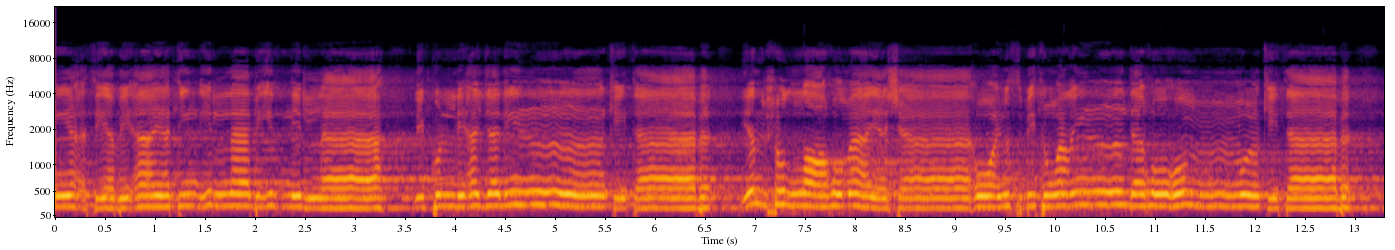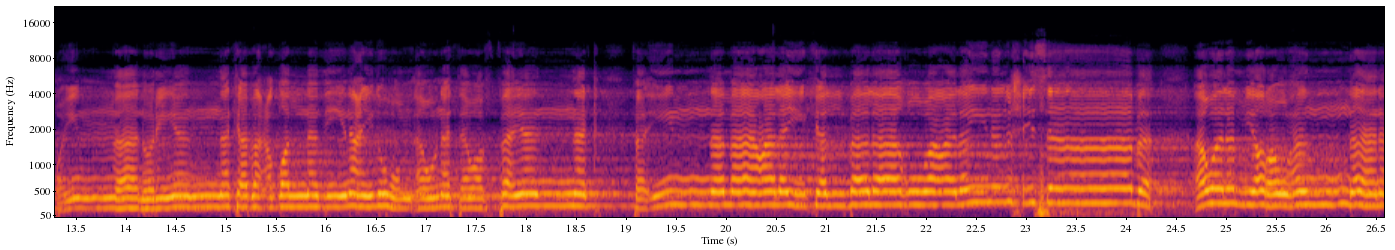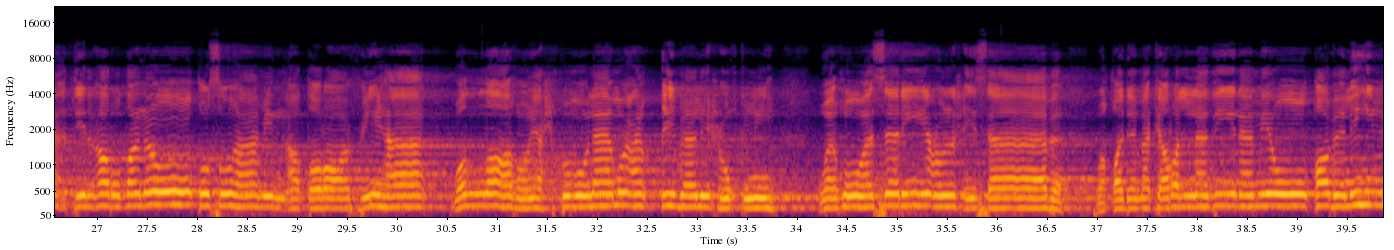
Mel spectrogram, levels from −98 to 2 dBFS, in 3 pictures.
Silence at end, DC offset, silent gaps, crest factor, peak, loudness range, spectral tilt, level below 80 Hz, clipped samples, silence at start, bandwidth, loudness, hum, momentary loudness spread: 0 s; under 0.1%; none; 12 dB; -6 dBFS; 2 LU; -6.5 dB/octave; -46 dBFS; under 0.1%; 0 s; 10 kHz; -18 LUFS; none; 7 LU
